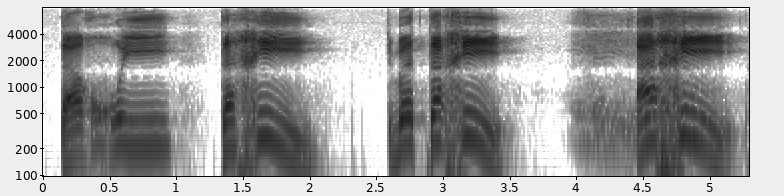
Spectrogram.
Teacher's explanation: Jangan pula kita nak tebalkan sangat kha tu sebab dia baris kasrah, baris bawah. Jadi dia buat alladzina yattakhi.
